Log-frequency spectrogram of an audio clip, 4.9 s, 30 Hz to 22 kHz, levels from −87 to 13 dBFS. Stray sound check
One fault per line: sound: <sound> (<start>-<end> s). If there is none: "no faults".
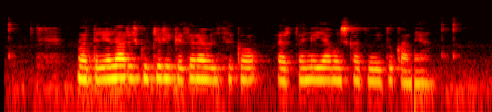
sound: dropout (4.1-4.1 s)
